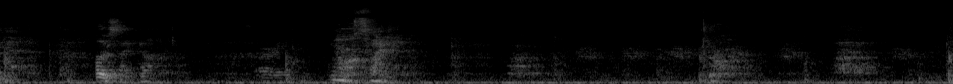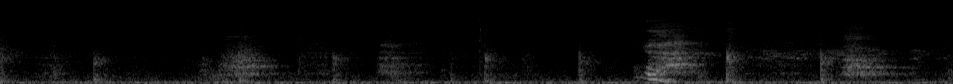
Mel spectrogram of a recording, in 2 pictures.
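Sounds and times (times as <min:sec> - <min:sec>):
person breathing hard: 0:03.3 - 0:05.8, 0:07.0 - 0:09.2, 0:11.5 - 0:14.1, 0:15.9 - 0:19.0.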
